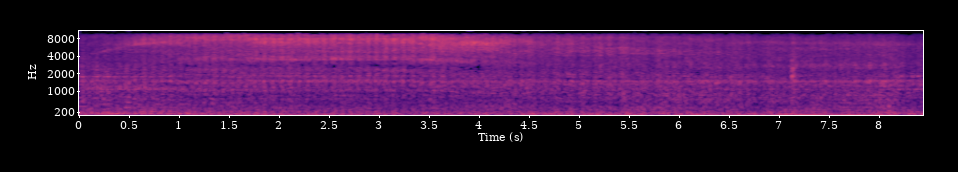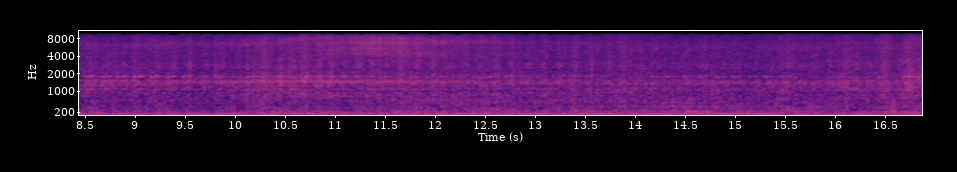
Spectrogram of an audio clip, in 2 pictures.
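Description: Engine of a homemade boat running steadily, heard from inside its aluminium cockpit, its pitch stepping up and down a couple of times.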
